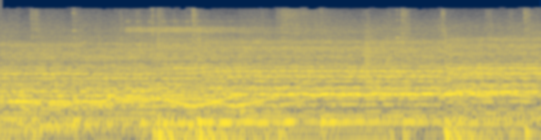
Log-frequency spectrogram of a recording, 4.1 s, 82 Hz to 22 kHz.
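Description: A 1986 rock song's closing section, with sustained layered tones, a melodic line that slides up and down in pitch, and low bass notes coming in about a second in.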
